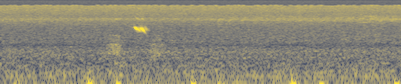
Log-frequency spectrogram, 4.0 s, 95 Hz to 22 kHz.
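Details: ASMR heartbeat recording as if heard with the listener's head on the chest at bedtime: soft paired lub-dub beats, steady at about 60 a minute, quiet room; calm resting normal heartbeat.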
